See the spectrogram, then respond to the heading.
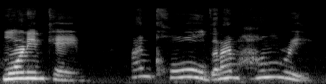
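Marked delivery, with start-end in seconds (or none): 1.3-3.1 put-on slow, high little-boy voice; a hungry, cold little boy, dragging the words; small child voice. Hansel tells his sister he is cold and hungry, plaintive.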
